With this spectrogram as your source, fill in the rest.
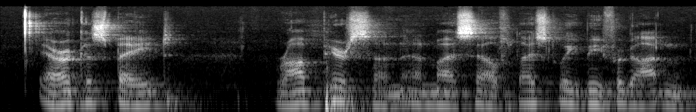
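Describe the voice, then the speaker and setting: Speaking very slowly with audible room echo, a man keeps a medium pitch and ordinary pitch variation. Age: old. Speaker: retired clergy. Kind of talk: church meeting remarks.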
